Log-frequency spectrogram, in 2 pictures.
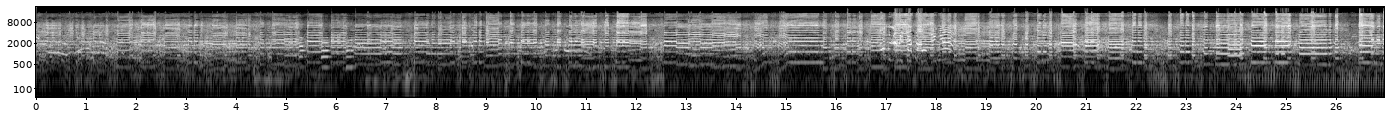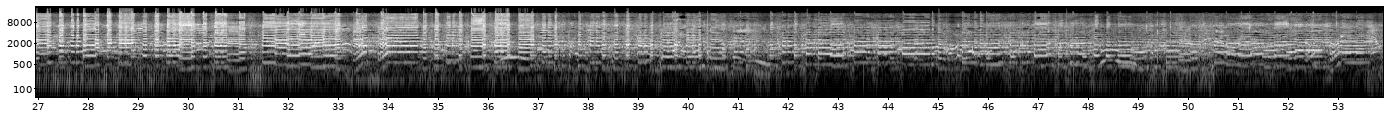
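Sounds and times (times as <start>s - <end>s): musical bus horn: 0.0s - 53.9s.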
